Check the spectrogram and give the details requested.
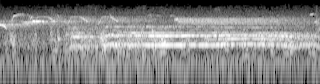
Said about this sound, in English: Why is the crowing of a rooster so regular, so persistent? Well, within the world of chickens, the established pecking order has the rooster at the top, and apparently each new day is an opportunity to remind all others of his dominance.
